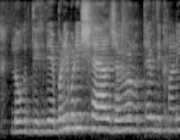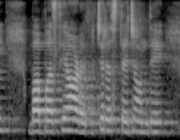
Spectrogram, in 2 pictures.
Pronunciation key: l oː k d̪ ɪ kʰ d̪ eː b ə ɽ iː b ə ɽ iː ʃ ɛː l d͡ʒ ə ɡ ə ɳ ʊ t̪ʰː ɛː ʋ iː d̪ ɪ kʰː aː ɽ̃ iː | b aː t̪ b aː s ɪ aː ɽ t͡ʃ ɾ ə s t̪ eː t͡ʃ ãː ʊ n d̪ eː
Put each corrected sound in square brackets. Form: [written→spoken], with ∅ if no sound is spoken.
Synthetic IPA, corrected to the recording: l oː k d̪ ɪ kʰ d̪ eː b ə ɽ iː b ə ɽ iː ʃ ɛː l d͡ʒ ə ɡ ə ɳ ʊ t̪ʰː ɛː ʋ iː d̪ ɪ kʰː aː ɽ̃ iː | b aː [t̪→∅] b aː s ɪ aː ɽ t͡ʃ ɾ ə s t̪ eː t͡ʃ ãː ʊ n d̪ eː

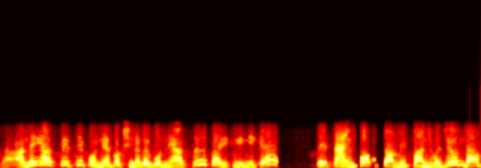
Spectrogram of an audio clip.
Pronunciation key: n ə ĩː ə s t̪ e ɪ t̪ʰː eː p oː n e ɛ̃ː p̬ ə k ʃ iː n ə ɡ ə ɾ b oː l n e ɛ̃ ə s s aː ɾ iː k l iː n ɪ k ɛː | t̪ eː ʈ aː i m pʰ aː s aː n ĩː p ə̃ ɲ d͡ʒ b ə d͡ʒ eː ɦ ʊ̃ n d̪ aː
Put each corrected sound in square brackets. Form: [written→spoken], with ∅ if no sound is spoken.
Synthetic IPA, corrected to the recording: n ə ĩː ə s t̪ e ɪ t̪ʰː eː p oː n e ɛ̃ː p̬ ə k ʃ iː n ə ɡ ə ɾ b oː l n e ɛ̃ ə s s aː ɾ iː k l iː n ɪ k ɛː | t̪ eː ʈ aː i m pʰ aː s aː [n→m] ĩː p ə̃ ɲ d͡ʒ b ə d͡ʒ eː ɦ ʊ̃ n d̪ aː

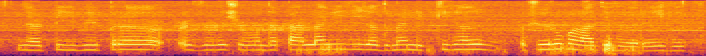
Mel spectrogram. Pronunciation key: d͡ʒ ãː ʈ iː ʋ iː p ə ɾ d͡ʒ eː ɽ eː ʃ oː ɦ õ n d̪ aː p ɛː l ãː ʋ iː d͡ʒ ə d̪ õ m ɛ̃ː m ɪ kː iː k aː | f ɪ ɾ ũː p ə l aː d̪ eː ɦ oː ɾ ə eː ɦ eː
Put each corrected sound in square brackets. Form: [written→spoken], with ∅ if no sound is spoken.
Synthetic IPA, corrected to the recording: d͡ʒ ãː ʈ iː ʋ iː p ə ɾ d͡ʒ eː ɽ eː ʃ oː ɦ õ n d̪ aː p ɛː l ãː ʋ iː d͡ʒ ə d̪ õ m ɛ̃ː [m→n] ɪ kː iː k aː | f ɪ ɾ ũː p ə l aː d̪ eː ɦ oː ɾ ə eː ɦ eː

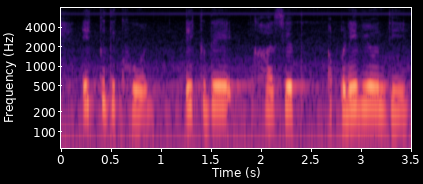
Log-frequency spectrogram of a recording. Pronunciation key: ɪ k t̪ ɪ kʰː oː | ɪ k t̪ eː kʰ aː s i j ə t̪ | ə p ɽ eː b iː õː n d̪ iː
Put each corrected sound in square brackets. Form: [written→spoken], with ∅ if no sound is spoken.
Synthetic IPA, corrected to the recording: ɪ k [t̪→d̪] ɪ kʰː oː | ɪ k [t̪→d̪] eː kʰ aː s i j ə t̪ | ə p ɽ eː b iː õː n d̪ iː

